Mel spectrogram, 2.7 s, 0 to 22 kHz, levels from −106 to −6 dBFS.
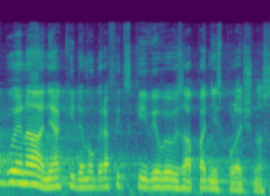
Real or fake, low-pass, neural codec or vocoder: real; 14.4 kHz; none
